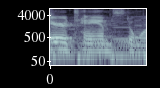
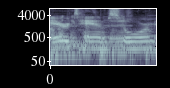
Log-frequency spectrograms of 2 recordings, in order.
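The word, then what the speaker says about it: Aire Tam Storm: Emerald Weapon has an attack called, I don't even know how to pronounce it. I think it's Air Tam Storm. Air Tam Storm, A-I-R-E space, T-A-M space Storm.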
